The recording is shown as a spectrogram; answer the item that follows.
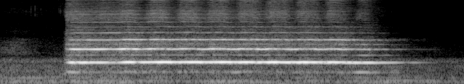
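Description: Flute playing a high G sharp, same fingering as the low note but overblown: a single bright, sustained tone entering after a brief quiet start, held steadily about two and a half seconds, then fading, unaccompanied.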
